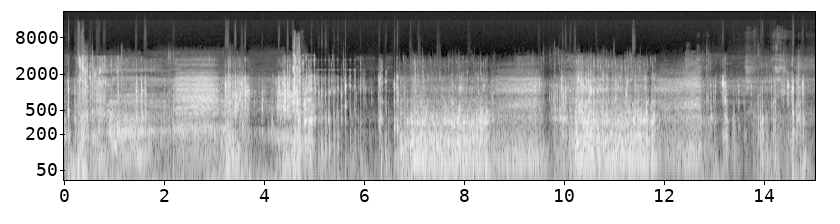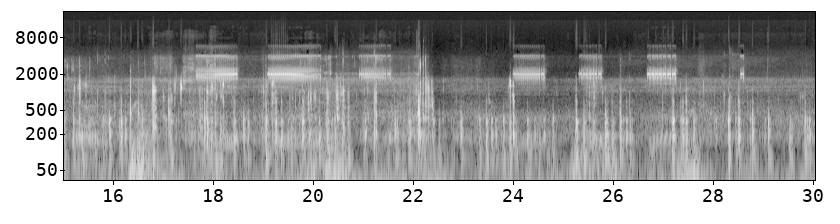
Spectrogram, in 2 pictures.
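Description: Underwater sound of a waterfall pool: muffled rumbling and gurgling water with loud surges in the first half. From about the middle on, an underwater metal detector gives short steady beeps, about six with gaps between them, signalling a metal target on the bottom.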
